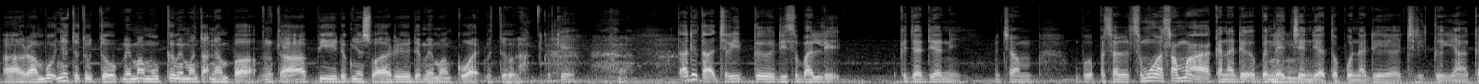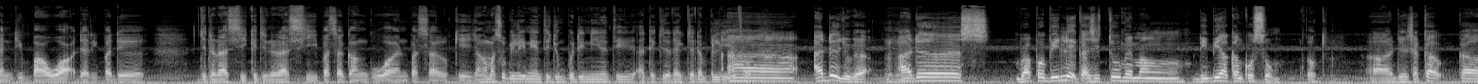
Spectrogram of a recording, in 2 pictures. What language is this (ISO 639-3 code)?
msa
